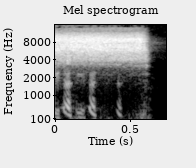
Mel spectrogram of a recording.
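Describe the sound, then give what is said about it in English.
A voice holds out an S sound like escaping steam, a loud, steady, high hiss held for about half a second, faint voiced murmurs beneath it, then stops abruptly into quiet. “Sounds like steam escaping.”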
